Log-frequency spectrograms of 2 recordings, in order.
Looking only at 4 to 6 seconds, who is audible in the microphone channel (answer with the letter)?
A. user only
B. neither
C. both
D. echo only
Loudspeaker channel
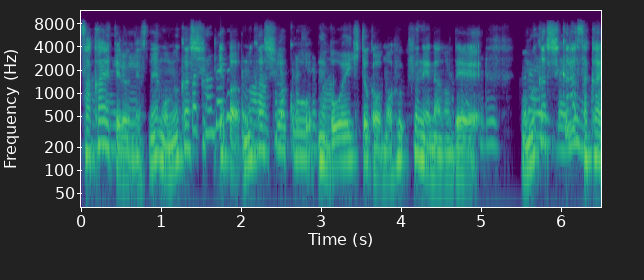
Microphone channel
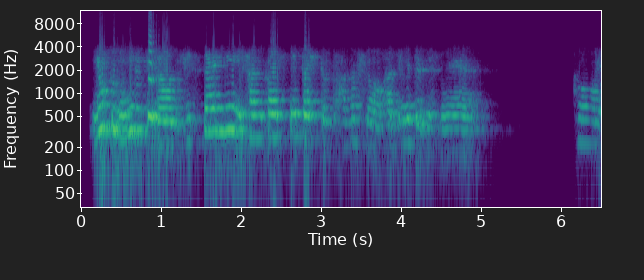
A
